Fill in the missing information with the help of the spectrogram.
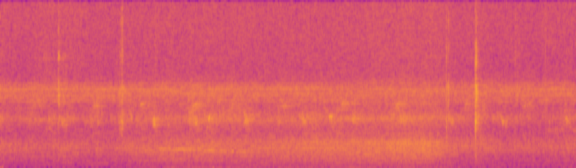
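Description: Faint outdoor ambience of small bird chirps, with a low hum that swells from about two seconds in and fades near the end, and a sharp click at the start and another near the end.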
